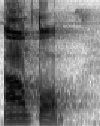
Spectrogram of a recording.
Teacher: qalqalah ya, atau huruf pantul. Maka to kita pantulkan.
